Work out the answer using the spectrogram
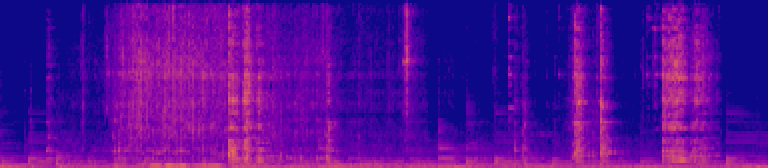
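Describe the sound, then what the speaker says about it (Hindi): Spices and curry leaves crackle and sizzle in hot oil close by, with a spoon stirring and clinking against the pan in bursts. "और अब लगाऊंगी छौंका।"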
